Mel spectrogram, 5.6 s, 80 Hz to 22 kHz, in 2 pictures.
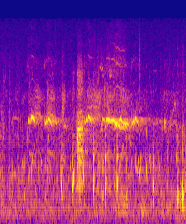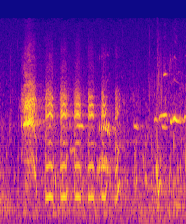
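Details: Eurasian teal flock in courtship display at a wetland in Aiguamolls de l'Empordà Natural Park, Spain, on 25 December: short high whistled notes repeat among a dense background of rapid chattering and clicking calls.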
